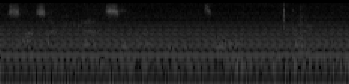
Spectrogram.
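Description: Near silence: a steady electrical mains hum from the recording or sound system, with faint murmurs in the room.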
